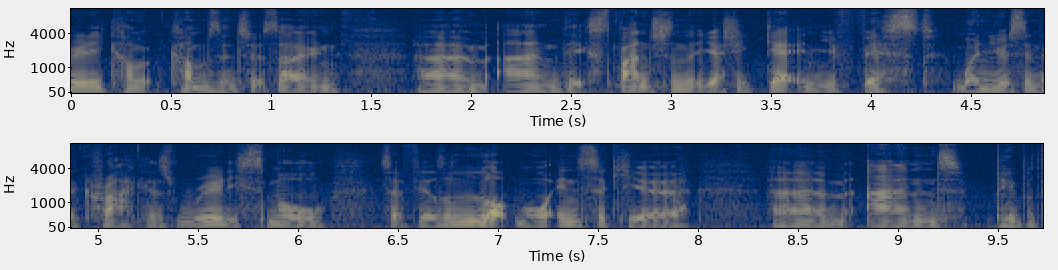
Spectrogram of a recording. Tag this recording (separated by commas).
Speech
